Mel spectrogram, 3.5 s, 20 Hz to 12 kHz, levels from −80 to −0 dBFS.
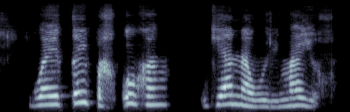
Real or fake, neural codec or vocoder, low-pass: fake; codec, 44.1 kHz, 2.6 kbps, SNAC; 10.8 kHz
